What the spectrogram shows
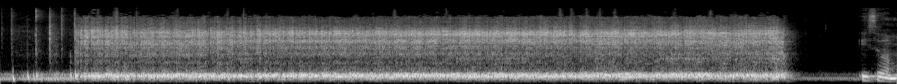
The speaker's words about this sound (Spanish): Así va quedando nuestro pescado para que vean que sí se puede moler en la licuadora. Lo único que hice es agregarlo, no, no necesita nada de agua.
